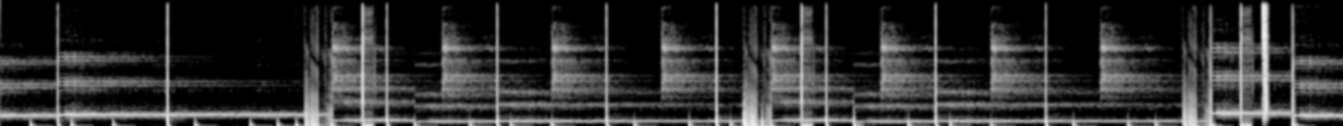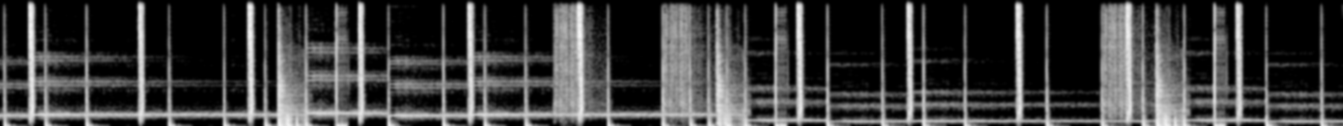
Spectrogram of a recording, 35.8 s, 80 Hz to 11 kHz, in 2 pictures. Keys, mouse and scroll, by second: 0.2-7.0 ctrl+drag, 7.0 alt+right click, 7.4 alt+click, 8.3 alt+middle click, 9.1 alt+right click, 10.0 alt+click, 10.5 alt+right click, 10.9 alt+click, 11.7 alt+middle click, 12.3 alt+right click, 13.1 click, 15.4 click, 16.9-20.6 ctrl+drag, 20.6-23.5 alt+drag, 23.5-26.5 ctrl+drag, 26.5 alt+click, 27.2 alt+right click, 27.7-29.1 alt+drag, 29.1 right click, 29.6 click, 30.3 alt+right click, 30.8 alt+click, 31.2 alt+middle click, 31.7 alt+click, 32.4 alt+middle click, 33.5 click, 33.8 alt+click.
